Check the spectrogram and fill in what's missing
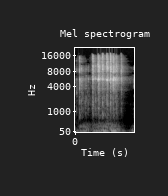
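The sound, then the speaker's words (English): Rapid clicking and clacking of poker chips being shuffled while sitting and fidgeting, a quick run of small hard taps lasting under a second with no voices. “I have these poker chips here that I shuffle throughout, like, just days of sitting here.”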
